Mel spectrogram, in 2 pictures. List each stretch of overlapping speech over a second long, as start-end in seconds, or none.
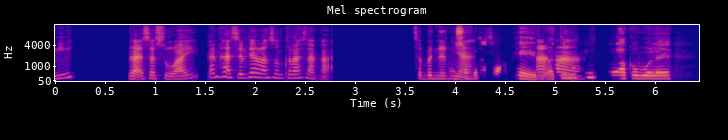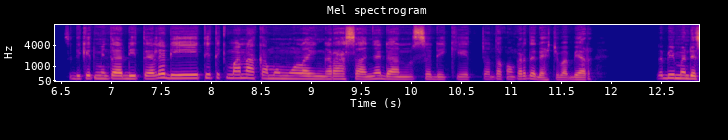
none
